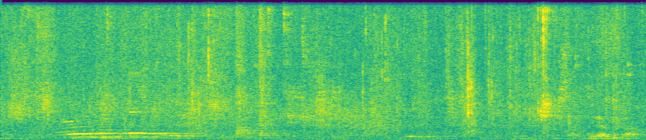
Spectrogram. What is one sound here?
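A young man speaks slowly into a microphone in an echoing room.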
